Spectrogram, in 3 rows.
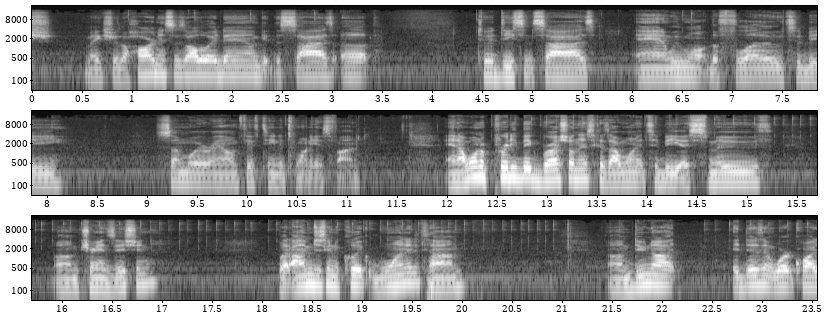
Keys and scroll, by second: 5.6 ], 5.8 ], 11.1 ].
